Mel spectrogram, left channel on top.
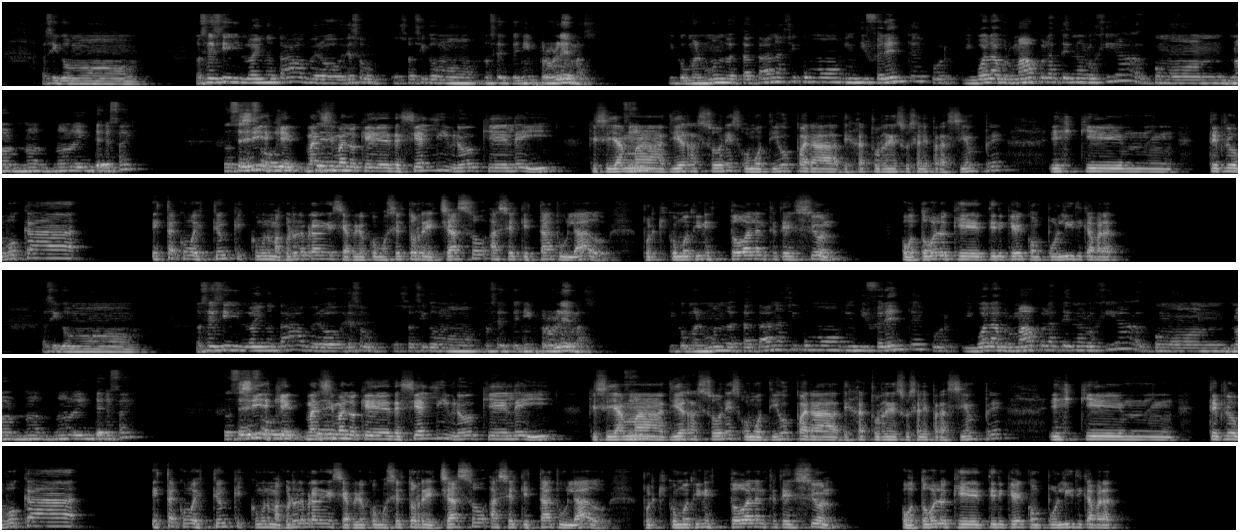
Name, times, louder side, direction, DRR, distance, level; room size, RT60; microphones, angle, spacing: voice 1, 0.1-1.4 1.9-5.9 6.7-13.7 14.6-15.8 18.6-18.8, left 2 dB, 35° left, 1.0 m, -30 dB
voice 2, 14.7-17.9 18.2-25.5 26.2-33.1 33.7-35.8, right 1 dB, 15° right, 0.4 m, -27 dB
3.9 x 2.4 x 2.9 m
head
